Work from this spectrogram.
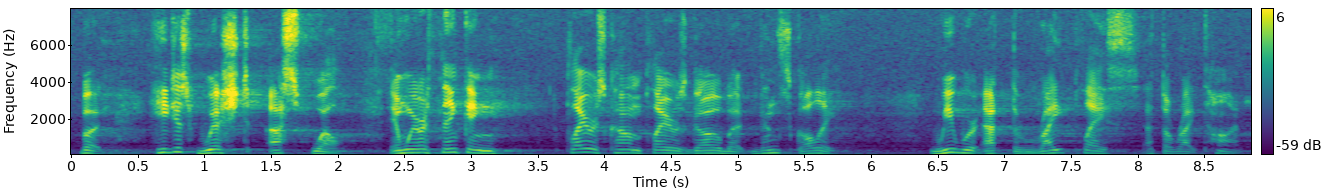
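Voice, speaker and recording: A middle-aged American man speaks as a pastor in a big, reverberant hall. His voice is very bright and forceful, at an average male pitch. He tells stories informally, punching some phrases and letting asides drop away. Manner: informal, animated storytelling with emphatic swings and dropped asides. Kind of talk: conversational sermon with personal storytelling. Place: large church room, addressing a congregation. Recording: echoey hall with long reverb.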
